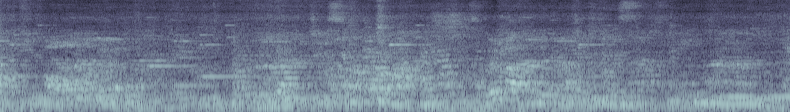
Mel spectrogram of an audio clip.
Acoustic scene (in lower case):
restaurant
